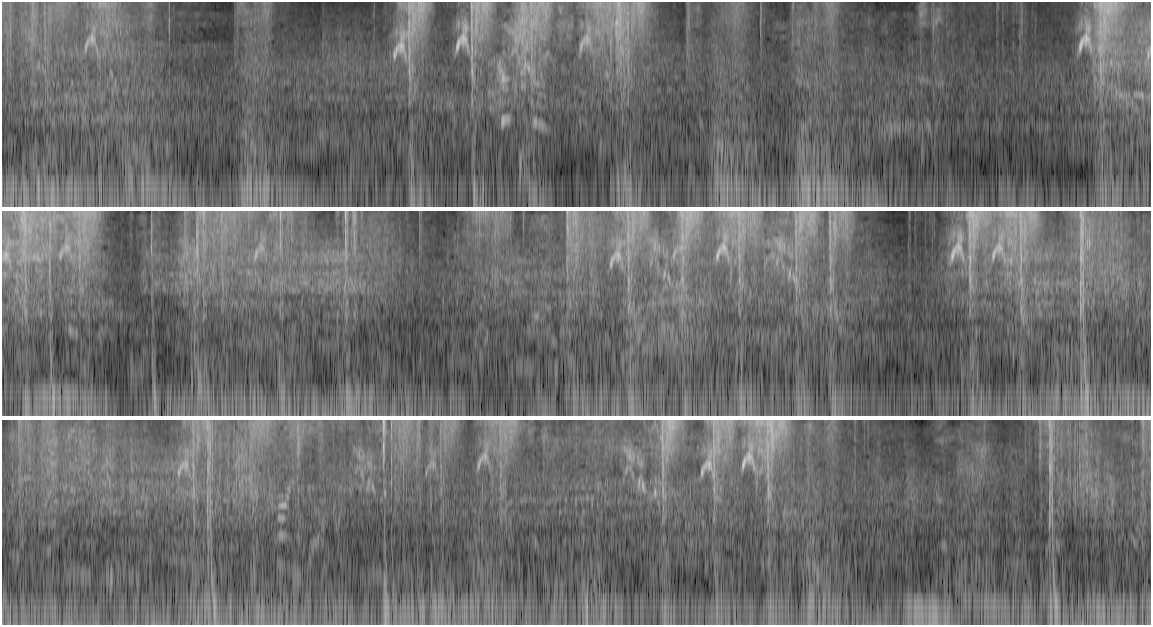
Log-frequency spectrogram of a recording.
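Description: Repeated Confringo blasting-spell explosions in the Hogwarts Legacy video game, loud booming bursts over a continuous dense battle din of crashes and effects, with voices speaking now and then.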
